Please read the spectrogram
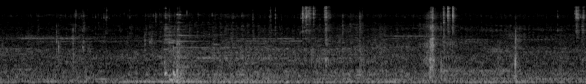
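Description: Hands mixing flour dough in a steel bowl, with bangles clinking sharply against the bowl about five times, over a steady low hum.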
